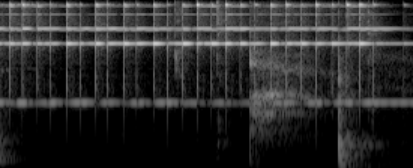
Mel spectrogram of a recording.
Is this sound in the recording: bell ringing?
yes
